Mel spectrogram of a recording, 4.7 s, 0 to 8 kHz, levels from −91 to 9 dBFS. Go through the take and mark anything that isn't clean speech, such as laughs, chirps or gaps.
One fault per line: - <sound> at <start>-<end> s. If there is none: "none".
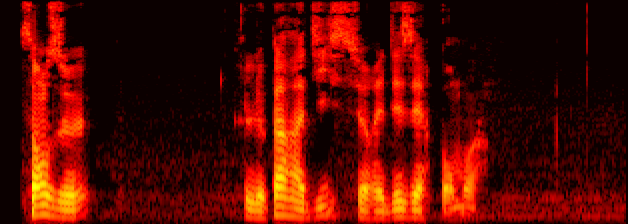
none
